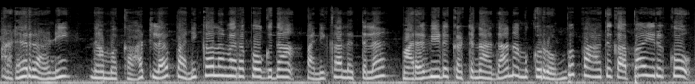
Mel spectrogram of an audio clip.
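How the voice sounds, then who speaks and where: A woman's voice: very high-pitched, moderate pace. A woman voicing a small, hardworking young sparrow in a moral cartoon, with an earnest, chirpy manner. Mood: urgent.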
